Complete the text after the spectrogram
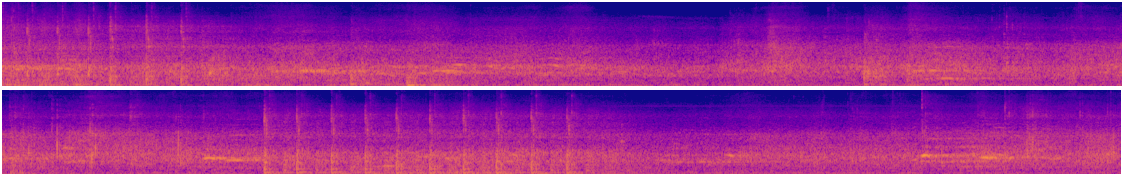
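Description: Skates scrape and carve across the ice in a large echoing rink.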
